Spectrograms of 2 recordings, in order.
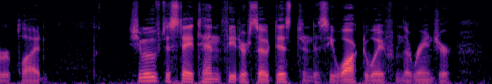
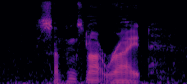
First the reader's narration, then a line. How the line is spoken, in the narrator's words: Griffin murmured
